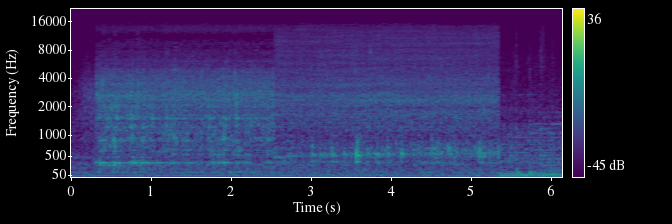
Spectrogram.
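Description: Water running from a tap into a metal watering can: a steady rush of water filling the can.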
